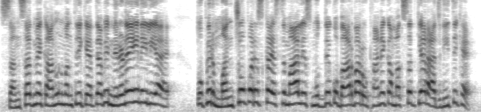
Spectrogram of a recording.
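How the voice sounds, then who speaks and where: High-voiced male news anchor. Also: fairly quick, a bit bright. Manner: pressing, questioning. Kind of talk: news presenting and debate moderation.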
